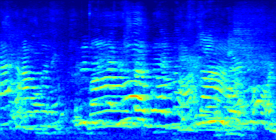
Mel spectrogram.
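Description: Young children chattering and calling out, with adult voices among them; the voices dip briefly about a second in.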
